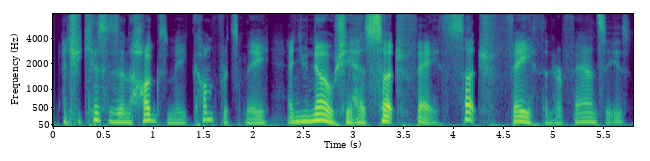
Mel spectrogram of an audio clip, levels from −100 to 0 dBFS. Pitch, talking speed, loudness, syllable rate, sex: 120 Hz, 205 wpm, -21 LUFS, 4.3 syllables/s, male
